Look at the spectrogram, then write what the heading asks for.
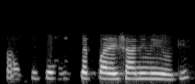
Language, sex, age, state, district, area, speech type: Hindi, female, 18-30, Madhya Pradesh, Betul, rural, conversation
